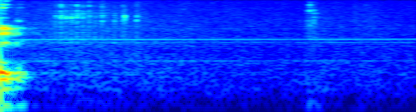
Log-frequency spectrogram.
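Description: Faint rubbing of a rag wiping out the inside of a bicycle wheel hub for about half a second, then near silence broken by one small click.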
